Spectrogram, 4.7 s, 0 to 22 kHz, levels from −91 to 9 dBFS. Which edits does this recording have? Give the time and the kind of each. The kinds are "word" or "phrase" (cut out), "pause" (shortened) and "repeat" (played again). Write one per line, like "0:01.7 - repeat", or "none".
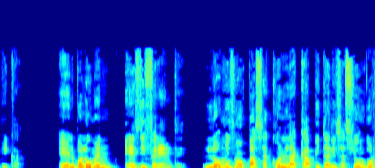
0:02.4 - pause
